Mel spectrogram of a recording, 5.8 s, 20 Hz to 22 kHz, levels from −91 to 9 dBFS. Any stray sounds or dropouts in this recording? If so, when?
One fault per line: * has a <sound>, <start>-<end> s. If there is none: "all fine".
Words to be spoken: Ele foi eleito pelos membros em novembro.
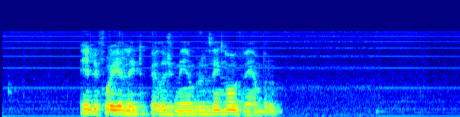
all fine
